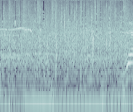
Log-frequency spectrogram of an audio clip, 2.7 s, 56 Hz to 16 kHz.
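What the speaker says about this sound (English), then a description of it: "the crowd is shouting" A large crowd at a 2005 IFSA European Championships strongman deadlift event roars and applauds continuously, a loud sustained wash of cheering.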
